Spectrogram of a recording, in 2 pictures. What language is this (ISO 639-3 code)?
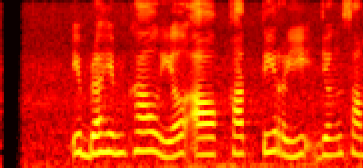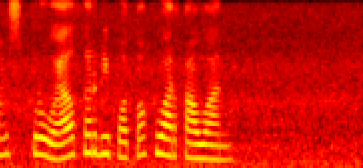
sun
